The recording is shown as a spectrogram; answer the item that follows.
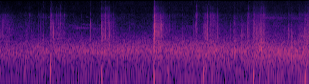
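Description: Footsteps crunch at a steady walking pace on the gravelly bed of a disused railway line, close and moderately loud over a soft outdoor background hiss, with no talking.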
